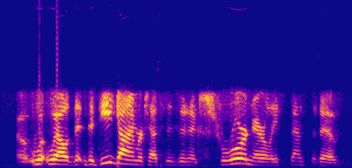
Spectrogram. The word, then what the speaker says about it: D-dimer: My dad did a D-dimer. Am I saying that right? D-dimer test? – Yes.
